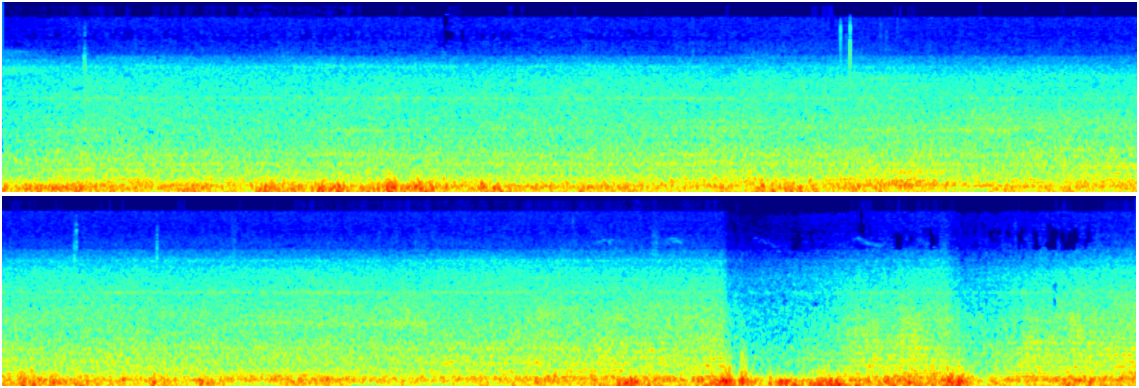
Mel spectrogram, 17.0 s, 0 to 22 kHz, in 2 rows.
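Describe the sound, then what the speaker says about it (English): An Air Canada Embraer E175 airliner arriving from Montreal at Boston Logan, a steady broad jet roar with wind buffeting throughout, the engine noise fairly distant and continuous, briefly dipping near the end. "here's that Air Canada coming from Montreal on E175, flight 8610"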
